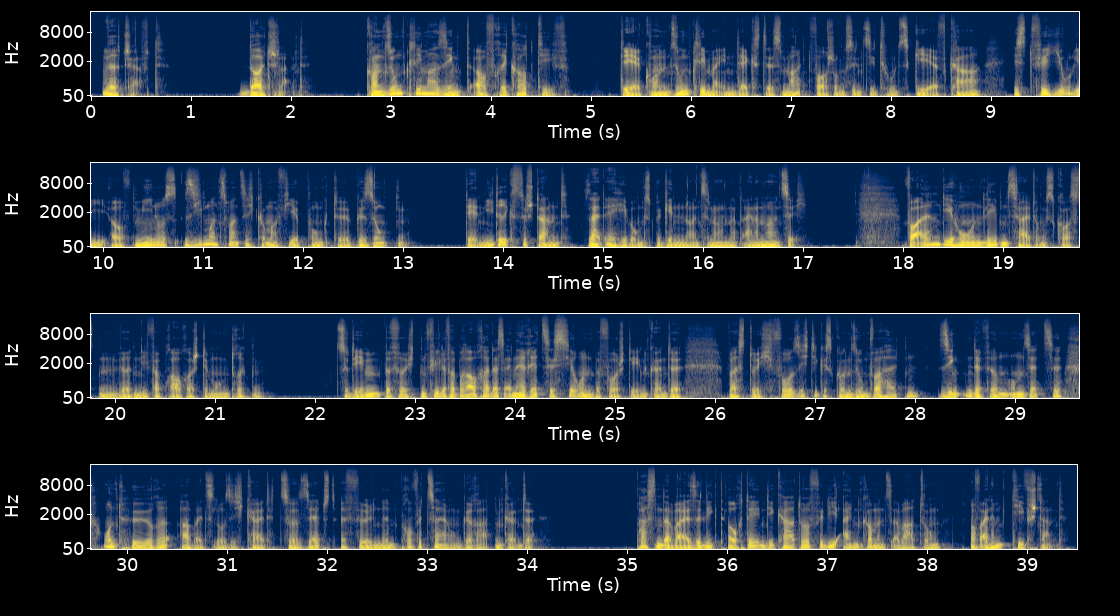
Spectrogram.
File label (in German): Voicesample Nachrichtensprecher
